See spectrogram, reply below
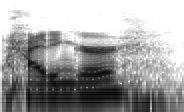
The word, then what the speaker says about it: Heidinger: It's Matt Heidinger. I like it's the word hiding with a gur at the end.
